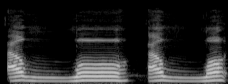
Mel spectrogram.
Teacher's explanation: Jadi lamnya jadi tebal.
